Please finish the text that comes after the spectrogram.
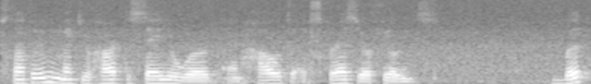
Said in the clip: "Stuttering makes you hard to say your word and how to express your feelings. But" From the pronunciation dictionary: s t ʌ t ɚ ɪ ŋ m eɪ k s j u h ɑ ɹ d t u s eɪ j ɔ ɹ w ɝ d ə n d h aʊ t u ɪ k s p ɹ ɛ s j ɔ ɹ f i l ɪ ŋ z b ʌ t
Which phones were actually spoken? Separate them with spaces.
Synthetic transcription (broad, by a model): s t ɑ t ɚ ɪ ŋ m eɪ k j u h ɑ ɹ d t u s eɪ j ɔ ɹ w ɝ d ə n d h aʊ t u ɪ k s p ɹ ɛ s j ɔ ɹ f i l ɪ ŋ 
